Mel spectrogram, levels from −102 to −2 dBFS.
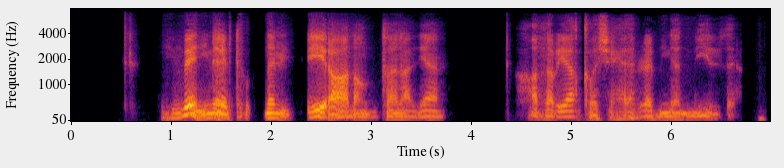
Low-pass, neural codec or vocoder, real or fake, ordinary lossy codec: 7.2 kHz; codec, 16 kHz, 0.5 kbps, FunCodec, trained on Chinese and English, 25 frames a second; fake; AAC, 48 kbps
